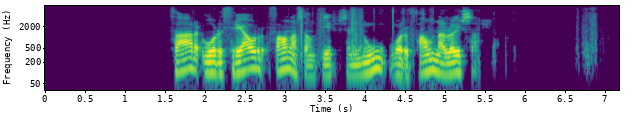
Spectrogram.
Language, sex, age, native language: Icelandic, male, 30-39, Icelandic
